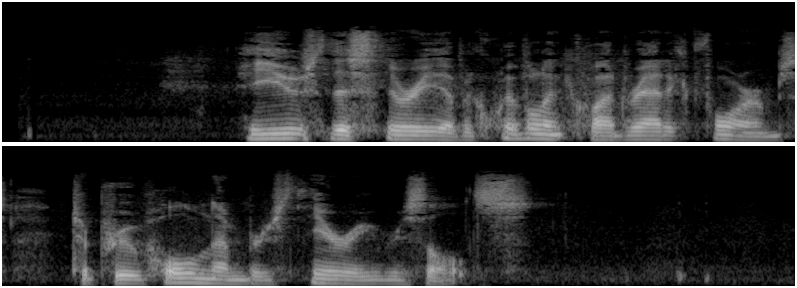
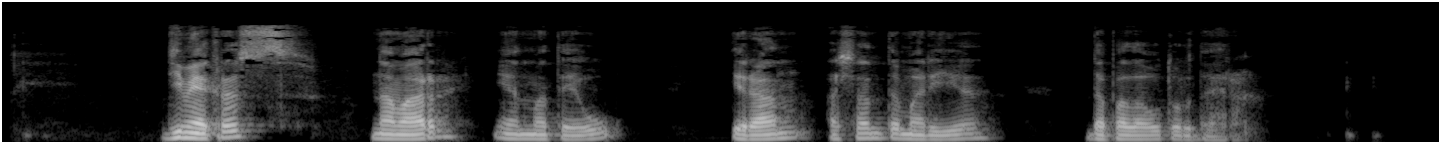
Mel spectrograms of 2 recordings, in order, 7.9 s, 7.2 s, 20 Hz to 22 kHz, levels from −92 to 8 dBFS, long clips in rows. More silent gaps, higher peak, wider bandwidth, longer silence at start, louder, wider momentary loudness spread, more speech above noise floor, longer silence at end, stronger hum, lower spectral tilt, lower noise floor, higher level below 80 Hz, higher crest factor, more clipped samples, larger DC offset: neither; second, -8 dBFS vs -2 dBFS; second, 10 kHz vs 11.5 kHz; first, 1.2 s vs 0.8 s; second, -29 LUFS vs -25 LUFS; second, 10 LU vs 16 LU; second, 46 dB vs 62 dB; first, 1.35 s vs 1 s; neither; about the same, -5 dB/octave vs -6 dB/octave; second, -74 dBFS vs -85 dBFS; second, -70 dBFS vs -64 dBFS; about the same, 22 dB vs 24 dB; neither; neither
